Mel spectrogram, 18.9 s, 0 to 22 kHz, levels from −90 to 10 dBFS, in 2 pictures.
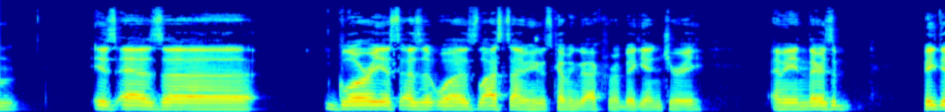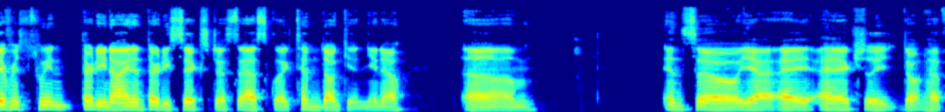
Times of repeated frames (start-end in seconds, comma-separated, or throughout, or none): none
